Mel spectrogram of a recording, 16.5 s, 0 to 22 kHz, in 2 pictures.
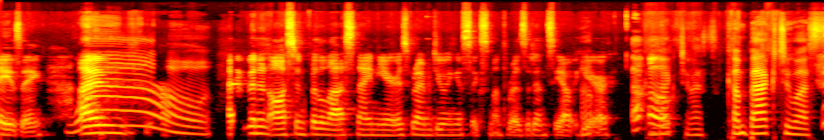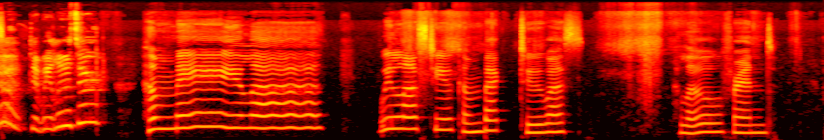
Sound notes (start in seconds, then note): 9.4 gasp; 10.0 singing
